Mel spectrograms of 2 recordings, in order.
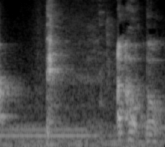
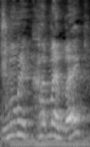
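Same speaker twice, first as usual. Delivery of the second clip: ordinary talk, nothing marked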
